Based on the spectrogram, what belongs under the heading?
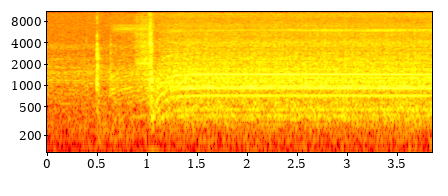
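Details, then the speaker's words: Funai FHC-1200 4-head hi-fi stereo VCR (Shintom-built chassis) fast-forwarding: after transport-engage clicks, a thin steady high-pitched motor squeal holds throughout; owner says the motor needs lubrication. "Yeah, you're gonna hear the motor squealing. It needs to be lubricated. Wish I can somehow shut that thing up."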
